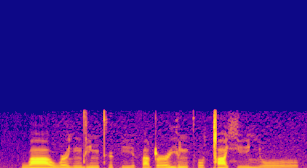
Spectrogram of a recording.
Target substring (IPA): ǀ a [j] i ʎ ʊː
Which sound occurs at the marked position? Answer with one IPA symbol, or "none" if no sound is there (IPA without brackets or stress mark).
ç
